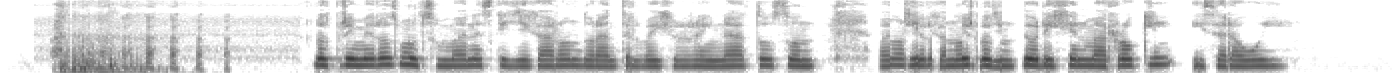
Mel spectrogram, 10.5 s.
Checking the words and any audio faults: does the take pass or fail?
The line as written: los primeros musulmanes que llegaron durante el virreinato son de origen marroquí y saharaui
fail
